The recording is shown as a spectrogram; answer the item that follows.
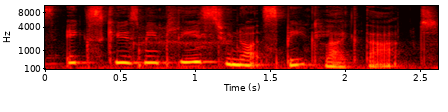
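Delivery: high, soft, slow, prim royal princess voice. Showing how a princess calmly scolds someone: princess accent, like royalty. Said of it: "the princess accent, like if I was royal".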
